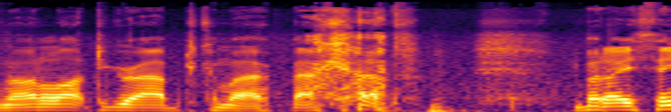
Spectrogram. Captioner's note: chuckles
